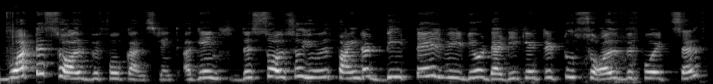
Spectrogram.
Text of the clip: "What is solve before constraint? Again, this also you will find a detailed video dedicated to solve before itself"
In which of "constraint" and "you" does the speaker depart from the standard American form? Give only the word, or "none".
constraint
